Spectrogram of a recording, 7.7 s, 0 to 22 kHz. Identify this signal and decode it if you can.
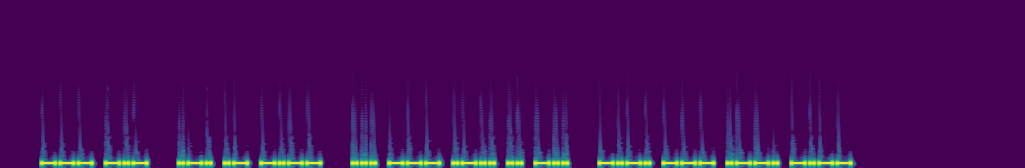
Morse code, heard as a keyed tone, about 36 wpm, 700 Hz. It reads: OK RAY SOLID COPY
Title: Practice QSO - Exchange 3 - More Info - 35wpm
